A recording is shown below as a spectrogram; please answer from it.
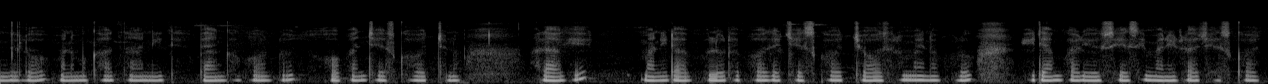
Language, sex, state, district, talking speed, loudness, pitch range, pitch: Telugu, female, Andhra Pradesh, Chittoor, 95 wpm, -32 LUFS, 185-195 Hz, 190 Hz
